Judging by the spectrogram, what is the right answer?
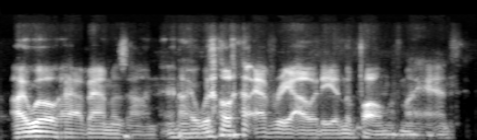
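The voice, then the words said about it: Imitates another person's voice. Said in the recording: “That's not a bad impression.”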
